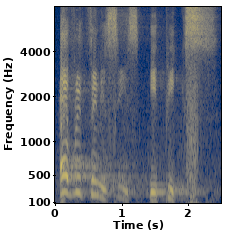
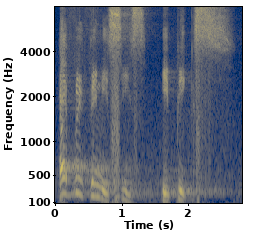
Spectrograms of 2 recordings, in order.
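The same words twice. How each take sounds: The two takes are said the same way.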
